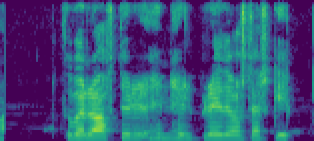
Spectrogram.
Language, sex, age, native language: Icelandic, male, 11, Icelandic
